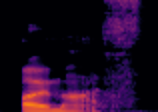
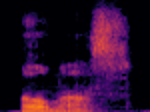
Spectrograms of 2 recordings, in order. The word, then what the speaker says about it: Omos: Because they spell it O-M-O-S. So it's so Omos. I look at that and I say Omos. Omos. But they say Omos like it should be an A.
